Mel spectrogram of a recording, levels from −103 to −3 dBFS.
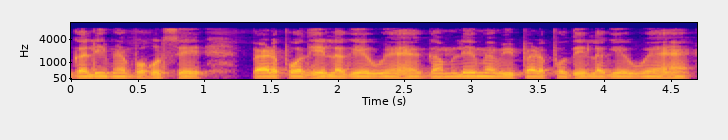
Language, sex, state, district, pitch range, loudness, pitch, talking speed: Hindi, male, Jharkhand, Deoghar, 90-95 Hz, -18 LUFS, 90 Hz, 215 wpm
